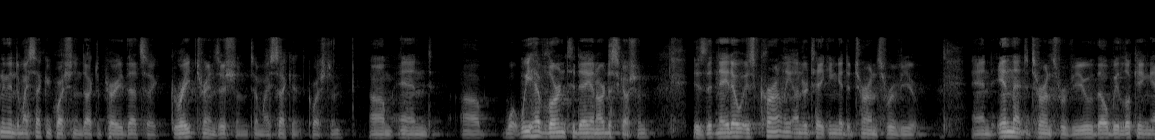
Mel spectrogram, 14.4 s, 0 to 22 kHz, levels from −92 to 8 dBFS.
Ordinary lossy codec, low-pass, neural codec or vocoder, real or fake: AAC, 32 kbps; 7.2 kHz; none; real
